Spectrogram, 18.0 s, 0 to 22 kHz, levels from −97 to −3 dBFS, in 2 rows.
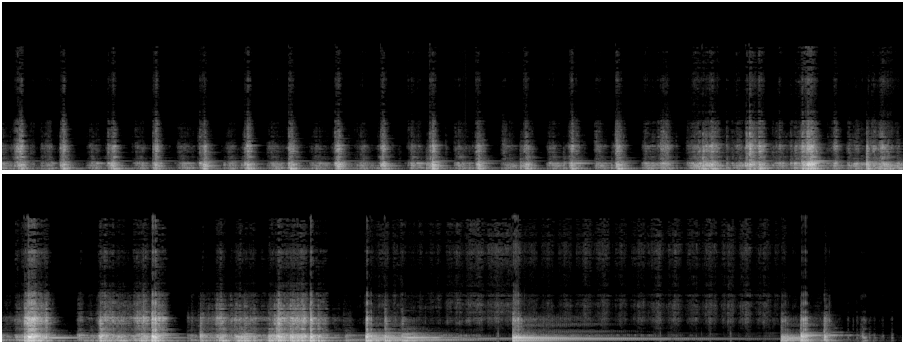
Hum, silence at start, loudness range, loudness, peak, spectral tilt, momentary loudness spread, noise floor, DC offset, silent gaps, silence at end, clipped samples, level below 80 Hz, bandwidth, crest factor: none; 0 s; 12 LU; -33 LUFS; -8 dBFS; -4.5 dB/octave; 19 LU; -63 dBFS; under 0.1%; none; 0.35 s; under 0.1%; -74 dBFS; 16.5 kHz; 28 dB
